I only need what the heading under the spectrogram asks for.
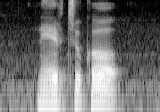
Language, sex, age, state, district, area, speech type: Telugu, male, 18-30, Telangana, Hyderabad, urban, read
